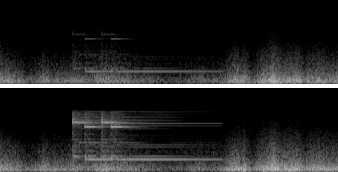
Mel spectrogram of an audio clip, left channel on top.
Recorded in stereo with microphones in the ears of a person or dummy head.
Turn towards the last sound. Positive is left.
turn(degrees=-75)  # may be behind; listen again after turning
